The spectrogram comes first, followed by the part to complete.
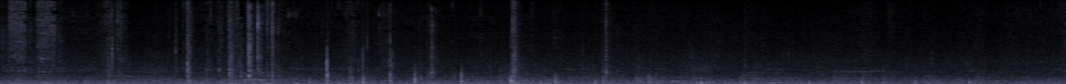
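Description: Railway station ambience: a steady low rumble of the station with scattered sharp clicks and knocks, thickest in the first half.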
